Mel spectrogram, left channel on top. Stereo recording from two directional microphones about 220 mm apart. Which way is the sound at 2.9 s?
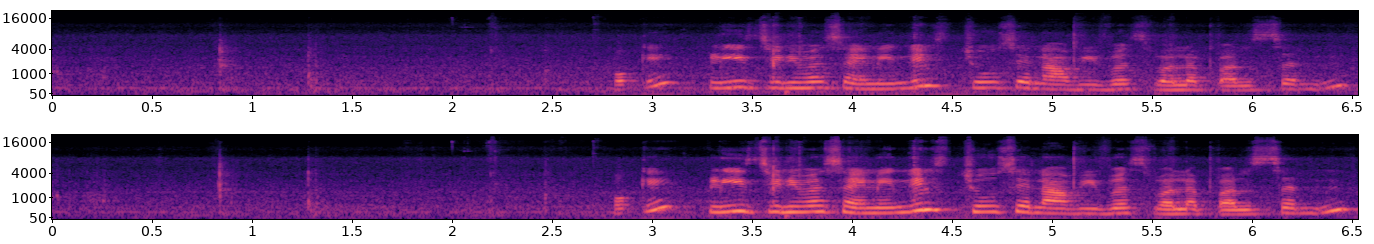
45° right (ahead or behind).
